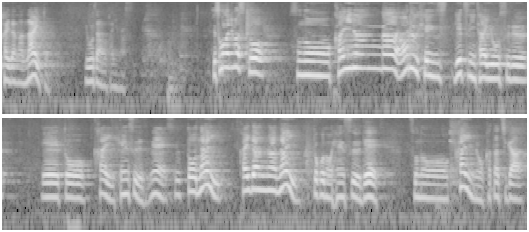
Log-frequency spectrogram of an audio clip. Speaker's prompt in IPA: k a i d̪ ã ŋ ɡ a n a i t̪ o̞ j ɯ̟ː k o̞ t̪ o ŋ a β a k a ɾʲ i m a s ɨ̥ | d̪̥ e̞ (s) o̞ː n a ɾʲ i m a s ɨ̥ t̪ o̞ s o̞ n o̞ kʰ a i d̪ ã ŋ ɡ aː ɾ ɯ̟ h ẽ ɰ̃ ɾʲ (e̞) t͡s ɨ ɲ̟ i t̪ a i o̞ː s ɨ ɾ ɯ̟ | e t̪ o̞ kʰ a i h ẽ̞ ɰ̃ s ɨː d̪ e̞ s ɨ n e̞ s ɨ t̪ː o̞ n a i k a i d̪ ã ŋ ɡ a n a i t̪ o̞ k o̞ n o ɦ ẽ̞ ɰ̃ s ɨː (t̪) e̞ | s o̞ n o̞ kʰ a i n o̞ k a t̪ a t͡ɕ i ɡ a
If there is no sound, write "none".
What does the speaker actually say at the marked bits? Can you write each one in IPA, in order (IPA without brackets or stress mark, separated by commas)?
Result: s, e̞, d̪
